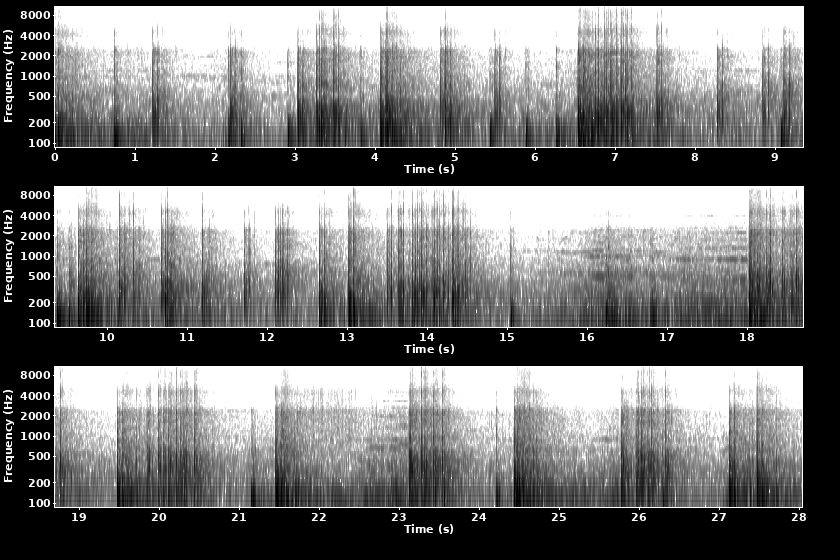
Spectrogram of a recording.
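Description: Aerial fireworks shells bursting in rapid succession, one sharp boom after another with crackle between them, easing off briefly about halfway through before the barrage resumes.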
